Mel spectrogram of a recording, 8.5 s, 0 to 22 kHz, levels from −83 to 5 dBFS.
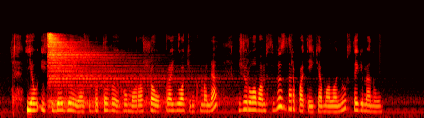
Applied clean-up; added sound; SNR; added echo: none; Gong; 4 dB; none.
